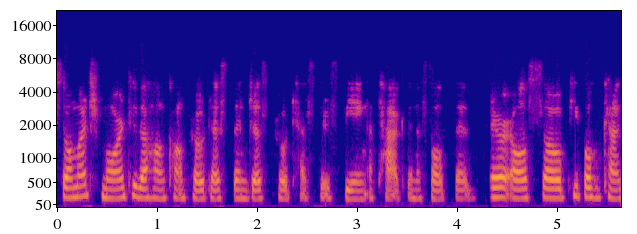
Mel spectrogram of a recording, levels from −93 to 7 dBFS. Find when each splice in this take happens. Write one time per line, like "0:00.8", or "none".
none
